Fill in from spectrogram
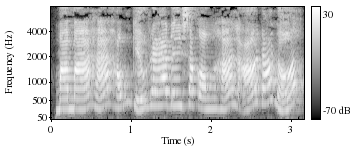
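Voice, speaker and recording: Commanding middle-aged landlady, bright, a woman voicing her. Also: very high-pitched, moderate pace, pitched above the performer's own voice. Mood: scolding. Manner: scolding, commanding.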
